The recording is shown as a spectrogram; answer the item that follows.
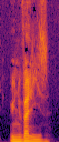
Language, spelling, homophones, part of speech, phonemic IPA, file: French, valise, valisent / valises, noun, /va.liz/, Fr-valise.ogg
- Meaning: 1. case, suitcase 2. eyebag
